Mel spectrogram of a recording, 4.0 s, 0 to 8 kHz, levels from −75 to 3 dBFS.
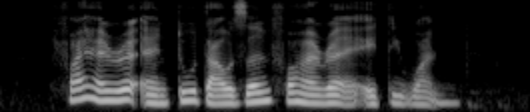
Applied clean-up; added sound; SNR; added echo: none; none; none; none.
